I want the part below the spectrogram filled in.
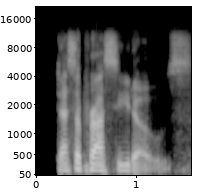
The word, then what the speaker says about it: Desaparecidos: Desaparecidos.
